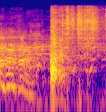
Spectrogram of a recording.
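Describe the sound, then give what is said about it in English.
A loud crash of a porcelain toilet shattering, followed by a second of scattered tinkling fragments, after a brief stretch of muffled voice. “I done shattered this motherfucker.”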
